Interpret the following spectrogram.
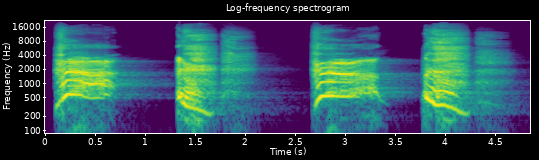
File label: cinematic voice, ru; lineage2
